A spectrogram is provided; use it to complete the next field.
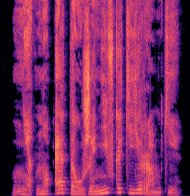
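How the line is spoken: Angry hiss. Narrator (Russian): зло прошипел пернатый

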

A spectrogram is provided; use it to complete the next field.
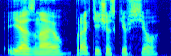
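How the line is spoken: Vampire's calm reassurance. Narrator (Russian): спокойно заверил вампир

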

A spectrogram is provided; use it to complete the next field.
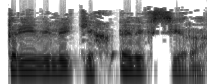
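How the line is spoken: Calm. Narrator (Russian): спокойно ответил я

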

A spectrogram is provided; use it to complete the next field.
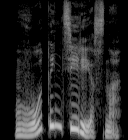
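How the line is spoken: Snapping retort. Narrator (Russian): огрызнулась я

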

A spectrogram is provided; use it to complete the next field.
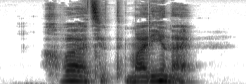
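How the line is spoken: Weary, resigned exhale. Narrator (Russian): Обреченно и устало выдохнул он, буквально вложив в свои слова остатки терпения

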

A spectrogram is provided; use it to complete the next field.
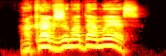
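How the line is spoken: Loud. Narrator (Russian): Он громко сказал

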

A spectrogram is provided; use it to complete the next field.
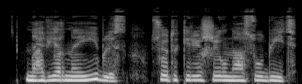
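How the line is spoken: Whisper. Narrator (Russian): шепнул Джон

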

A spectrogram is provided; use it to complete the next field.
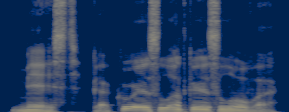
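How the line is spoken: Drawled. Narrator (Russian): протянул элементаль

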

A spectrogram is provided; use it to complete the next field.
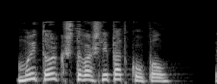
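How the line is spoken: Displeased declaration. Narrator (Russian): заявил Крата своим вечно недовольным тоном

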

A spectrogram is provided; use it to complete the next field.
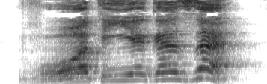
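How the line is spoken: Amused exclamation, older man. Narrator (Russian): воскликнул пожилой водитель с усмешкой

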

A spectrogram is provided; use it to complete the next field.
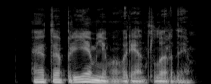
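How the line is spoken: Calm, even voice. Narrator (Russian): произнес спокойным и ровным голосом Алекс

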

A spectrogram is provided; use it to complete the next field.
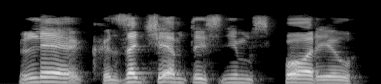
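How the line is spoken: Wailing. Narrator (Russian): взвыла Нет

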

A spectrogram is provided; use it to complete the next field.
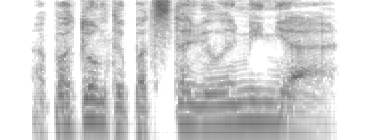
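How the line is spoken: Near growl. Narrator (Russian): почти прорычал я

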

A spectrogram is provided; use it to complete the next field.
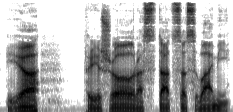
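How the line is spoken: Growl. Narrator (Russian): прорычал Отран

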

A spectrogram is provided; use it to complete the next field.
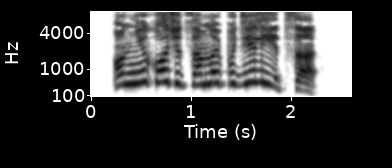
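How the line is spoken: Shrill scream. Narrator (Russian): пронзительно закричала Хлоя

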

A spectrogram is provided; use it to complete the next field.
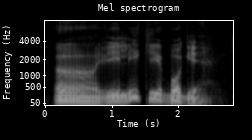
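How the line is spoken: Heavy sigh. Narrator (Russian): тяжело вздохнул Ифрит

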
